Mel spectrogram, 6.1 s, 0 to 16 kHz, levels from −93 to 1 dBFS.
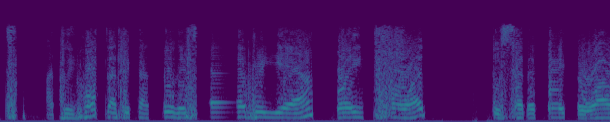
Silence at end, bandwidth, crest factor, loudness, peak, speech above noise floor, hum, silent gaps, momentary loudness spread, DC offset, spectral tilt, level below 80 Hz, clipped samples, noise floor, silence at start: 0 s; 8 kHz; 14 dB; -56 LUFS; -42 dBFS; 30 dB; none; none; 6 LU; under 0.1%; -4.5 dB/octave; -90 dBFS; under 0.1%; -85 dBFS; 0.05 s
